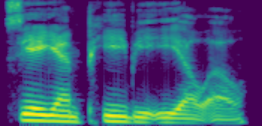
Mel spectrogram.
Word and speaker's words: Campbell: You spell Campbell like the soup, CAMPBELL.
